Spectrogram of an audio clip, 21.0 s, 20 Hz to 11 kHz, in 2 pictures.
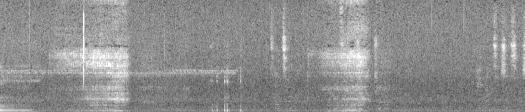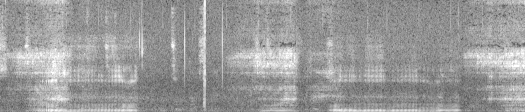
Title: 126 seconds of Chow Chow Snoring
